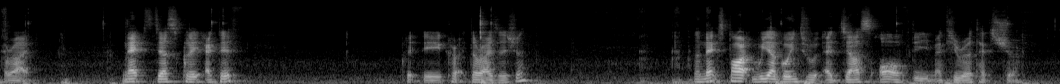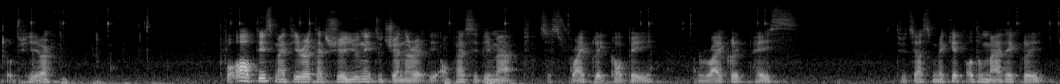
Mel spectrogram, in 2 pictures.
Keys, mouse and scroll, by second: 0.7 c, 1.1-6.4 drag, 6.4-7.8 scroll, 7.5-10.2 typing, 9.0 click, 10.9 click, 11.3-11.6 typing, 11.7-13.0 drag, 13.7 click, 15.7 click, 16.3 right click, 18.3-21.2 drag.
